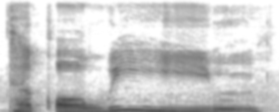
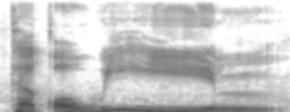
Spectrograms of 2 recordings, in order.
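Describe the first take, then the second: No difference in how they are said.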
